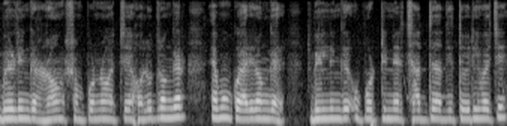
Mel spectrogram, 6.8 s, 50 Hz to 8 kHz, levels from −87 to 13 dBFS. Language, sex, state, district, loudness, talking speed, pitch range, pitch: Bengali, male, Assam, Hailakandi, -17 LUFS, 150 wpm, 165-175 Hz, 175 Hz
